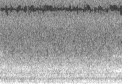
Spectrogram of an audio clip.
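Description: Steady low hum with a faint hiss, unchanging throughout: the background drone of running room equipment such as a fan or lights.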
